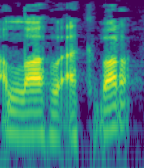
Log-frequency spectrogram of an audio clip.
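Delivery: أكبر with a clear glottal stop, "Allahu Akbar"; الله أكبر spoken with the hamza cut cleanly; correct hamza. Shown as a demonstration. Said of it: "بهمزة القطع".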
